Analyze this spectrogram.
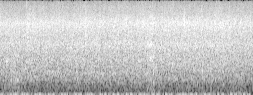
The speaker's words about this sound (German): Ja, das ist, das ist dieser Regen, hm. von dem die Leute sprechen.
